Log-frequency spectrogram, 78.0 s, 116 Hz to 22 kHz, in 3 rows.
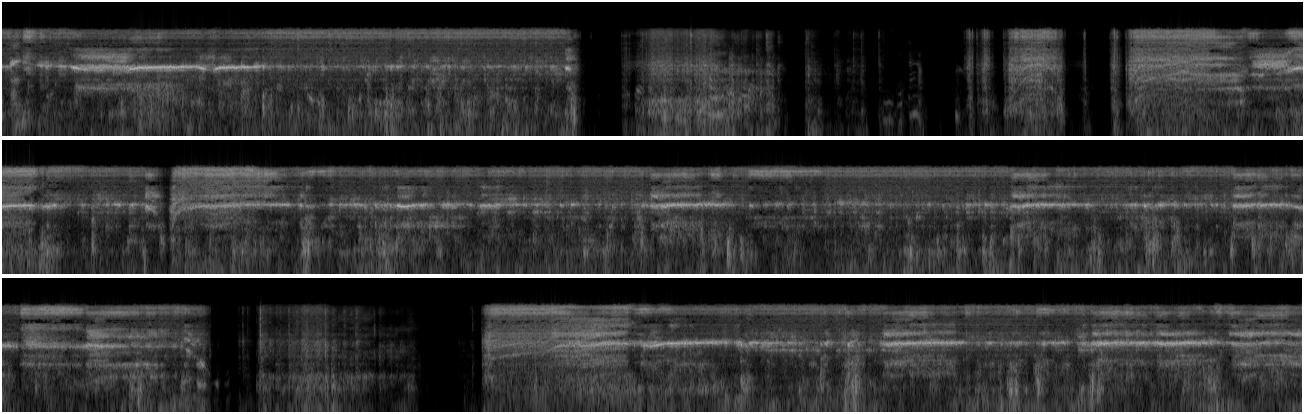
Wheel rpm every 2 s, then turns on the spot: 240, 220, 230, 230, 230, 200, 10, 20, 10, 0, 40, 70, 160, 220, 170, 210, 230, 230, 230, 230, 230, 230, 240, 230, 240, 230, 200, 190, 40, 20, 20, 150, 220, 230, 230, 230, 230, 230, 230.
12-18 56-60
